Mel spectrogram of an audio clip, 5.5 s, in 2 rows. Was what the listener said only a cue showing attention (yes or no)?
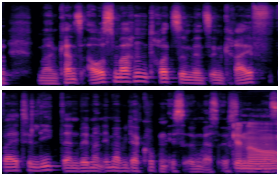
no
